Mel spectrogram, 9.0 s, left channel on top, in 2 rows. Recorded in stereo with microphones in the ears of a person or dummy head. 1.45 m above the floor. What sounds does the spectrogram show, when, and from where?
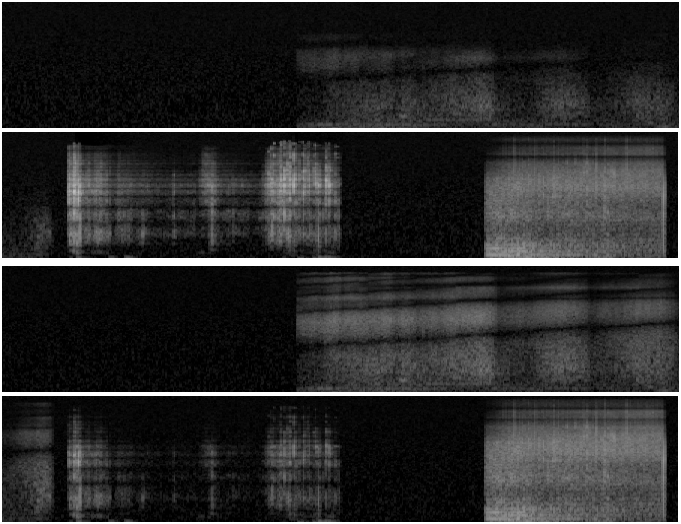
2.0 s footsteps: 45° right (ahead or behind); by 4.8 s 65° right (ahead or behind)
5.0 s a zipper: 60° left (ahead or behind)
7.7 s breathing: 15° right (ahead or behind)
